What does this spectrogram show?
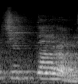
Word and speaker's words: citta: 요때 이제 파일리오르는 심을 찢다라고 써요. 요게 CITTA인데 요게 영어식 발음하고 좀 달라요.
